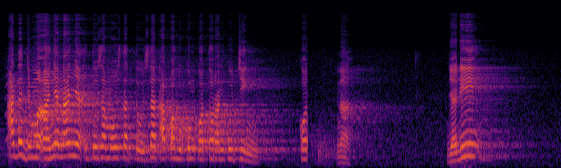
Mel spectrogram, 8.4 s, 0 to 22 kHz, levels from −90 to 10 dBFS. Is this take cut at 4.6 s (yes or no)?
yes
